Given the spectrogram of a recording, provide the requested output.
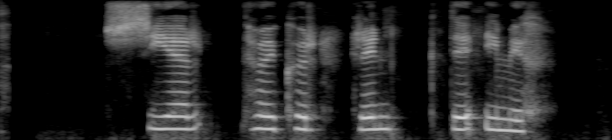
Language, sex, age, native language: Icelandic, male, 9, Icelandic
